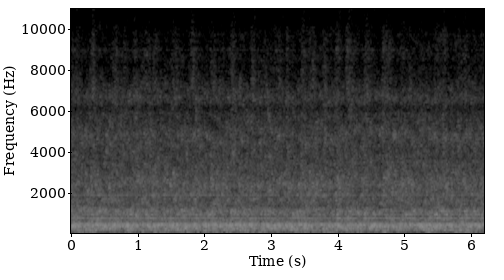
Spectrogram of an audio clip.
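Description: Faint steady hiss and hum of background noise, with a thin steady tone, unchanging throughout.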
